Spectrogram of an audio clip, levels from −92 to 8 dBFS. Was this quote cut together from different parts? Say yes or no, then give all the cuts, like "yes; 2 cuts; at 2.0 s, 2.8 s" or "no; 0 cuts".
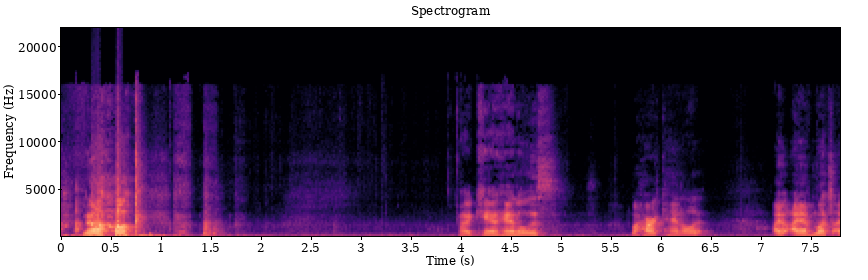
yes; 1 cut; at 6.0 s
